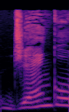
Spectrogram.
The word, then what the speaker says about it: Django: Und äh, Django mit dem Sa The D is Silent ist das Vorbild für George Lucas gewesen,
